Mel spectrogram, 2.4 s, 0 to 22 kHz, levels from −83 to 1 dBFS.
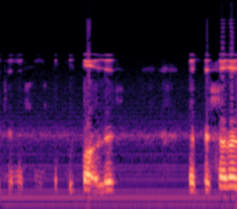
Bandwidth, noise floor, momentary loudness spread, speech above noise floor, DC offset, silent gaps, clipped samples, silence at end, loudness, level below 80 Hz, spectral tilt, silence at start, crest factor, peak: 16.5 kHz; -40 dBFS; 23 LU; 24 dB; under 0.1%; none; under 0.1%; 0 s; -16 LUFS; -54 dBFS; -1.5 dB/octave; 0.1 s; 18 dB; 0 dBFS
